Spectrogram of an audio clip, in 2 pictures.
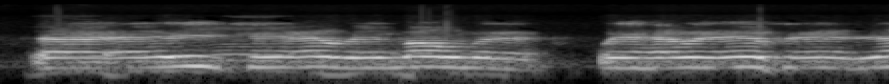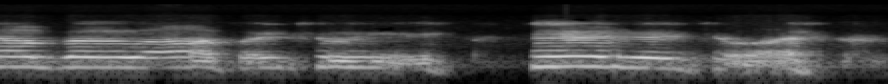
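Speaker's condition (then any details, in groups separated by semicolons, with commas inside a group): Speech impairment after birth surgery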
